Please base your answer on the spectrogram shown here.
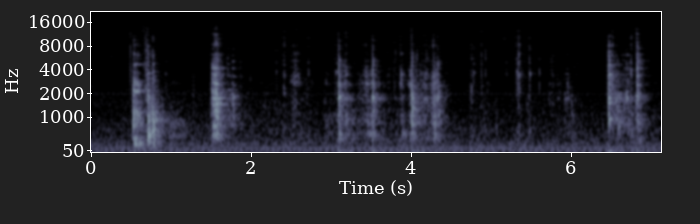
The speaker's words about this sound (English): He picks up his fork and spears some slices of carrot from the carefully arranged Nouvelle Cuisine food on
